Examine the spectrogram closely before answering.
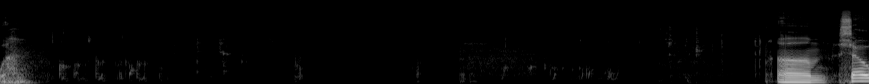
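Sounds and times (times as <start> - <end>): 
water sipping: 0.4 - 3.2, 4.1 - 7.8
speech: 7.8 - 8.6.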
